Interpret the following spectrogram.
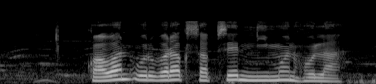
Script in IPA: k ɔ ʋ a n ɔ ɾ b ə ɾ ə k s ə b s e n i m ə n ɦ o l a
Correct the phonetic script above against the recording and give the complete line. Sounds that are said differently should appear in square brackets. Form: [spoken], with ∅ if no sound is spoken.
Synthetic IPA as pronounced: k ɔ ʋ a n [u] ɾ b ə ɾ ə k s ə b s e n i m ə n ɦ o l a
